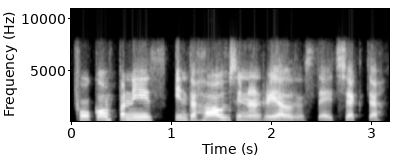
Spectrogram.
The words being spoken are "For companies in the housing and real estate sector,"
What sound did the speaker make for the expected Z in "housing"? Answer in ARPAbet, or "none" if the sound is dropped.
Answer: S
